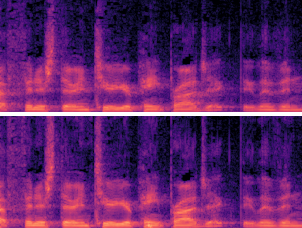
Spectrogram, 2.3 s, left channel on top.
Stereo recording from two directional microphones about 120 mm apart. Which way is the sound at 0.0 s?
40° right (ahead or behind).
